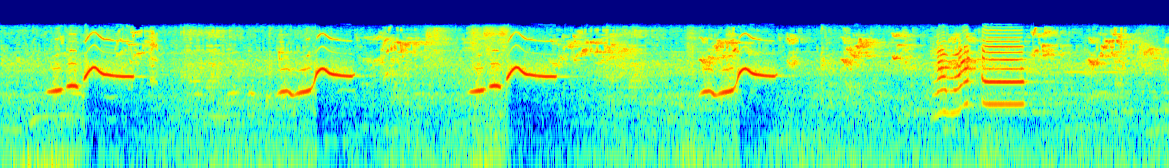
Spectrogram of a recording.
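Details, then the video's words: Cockatoo from a training recording of a talking cockatoo said to say "assalamualaikum": clear whistles that rise, then drop, repeated about every two seconds, then a short harsh call with stacked overtones near the end. "masteran burung kakatua bicara asalamualaikum"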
